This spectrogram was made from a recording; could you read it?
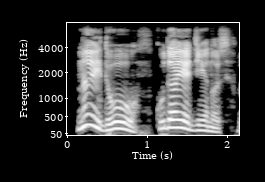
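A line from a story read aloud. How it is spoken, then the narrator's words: Sigh. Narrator (Russian): вздохнул Илар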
